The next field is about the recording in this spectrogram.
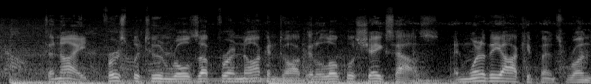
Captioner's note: voiceover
